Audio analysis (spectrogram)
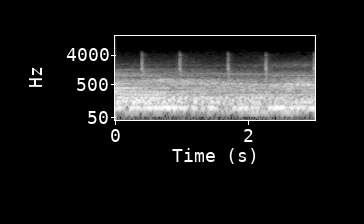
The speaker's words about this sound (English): Loud clock, ain't it?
